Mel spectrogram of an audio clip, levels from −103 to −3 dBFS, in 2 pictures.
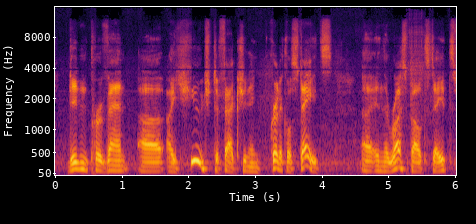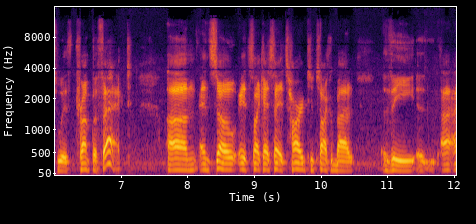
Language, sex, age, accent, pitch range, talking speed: English, male, 40-59, American, 110-145 Hz, 160 wpm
